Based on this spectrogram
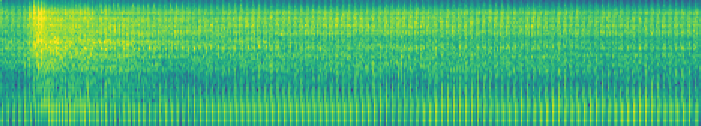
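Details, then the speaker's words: Single-cylinder quad started after solenoid and power-wire repair, with the automatic choke now not kicking on right away when warm: it fires right up into an even thumping idle of about three beats a second with no hunting; normal idle. "And then when I start it, the automatic choke doesn't kick on right away. So it's working."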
